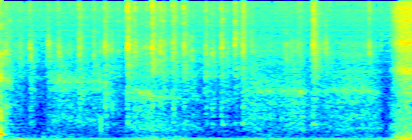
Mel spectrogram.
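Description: Typing on a computer keyboard: a faint run of quick, irregular key clicks.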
